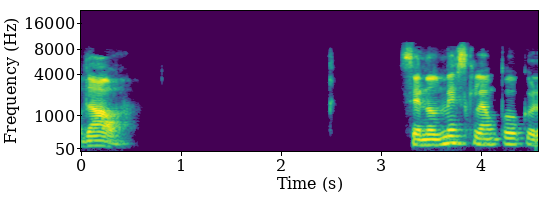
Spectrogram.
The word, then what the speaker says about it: Tao: Bueno, el tao está dicho en chino, pero en realidad inclusive no se dice tao en chino, se dice dao.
